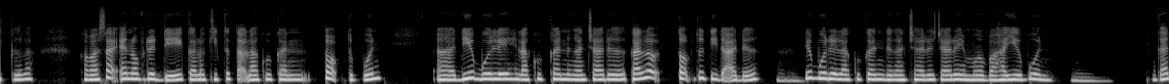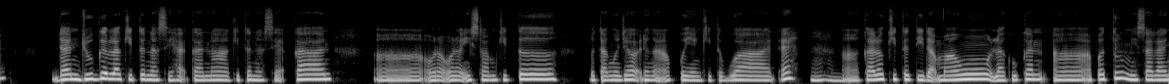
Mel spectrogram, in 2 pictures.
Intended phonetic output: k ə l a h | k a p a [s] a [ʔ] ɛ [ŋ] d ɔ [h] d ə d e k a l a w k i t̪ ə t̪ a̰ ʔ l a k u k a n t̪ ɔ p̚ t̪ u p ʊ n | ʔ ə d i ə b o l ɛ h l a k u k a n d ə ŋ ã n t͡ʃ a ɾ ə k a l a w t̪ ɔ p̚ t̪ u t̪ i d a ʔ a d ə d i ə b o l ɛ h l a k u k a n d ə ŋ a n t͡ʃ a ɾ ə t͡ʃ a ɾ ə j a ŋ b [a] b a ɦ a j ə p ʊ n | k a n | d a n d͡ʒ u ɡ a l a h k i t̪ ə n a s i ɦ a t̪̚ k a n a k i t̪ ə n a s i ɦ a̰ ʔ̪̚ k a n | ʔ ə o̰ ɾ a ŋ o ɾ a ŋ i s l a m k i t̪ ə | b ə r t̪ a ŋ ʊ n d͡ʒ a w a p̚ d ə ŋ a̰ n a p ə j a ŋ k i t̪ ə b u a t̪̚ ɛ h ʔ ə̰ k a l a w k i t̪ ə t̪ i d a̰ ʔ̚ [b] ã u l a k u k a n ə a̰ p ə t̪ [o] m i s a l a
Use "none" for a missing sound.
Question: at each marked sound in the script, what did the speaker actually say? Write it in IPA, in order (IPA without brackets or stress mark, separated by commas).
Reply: s, ʔ, n, f, ə, m, u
